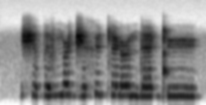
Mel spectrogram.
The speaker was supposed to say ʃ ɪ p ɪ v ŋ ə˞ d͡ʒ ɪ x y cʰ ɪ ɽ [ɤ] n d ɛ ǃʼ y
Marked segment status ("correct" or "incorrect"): incorrect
